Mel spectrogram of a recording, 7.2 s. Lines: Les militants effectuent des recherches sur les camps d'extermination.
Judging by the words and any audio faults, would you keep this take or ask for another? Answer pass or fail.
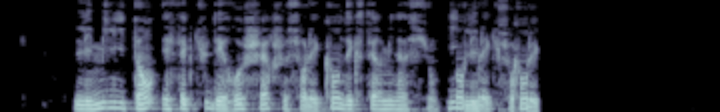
fail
